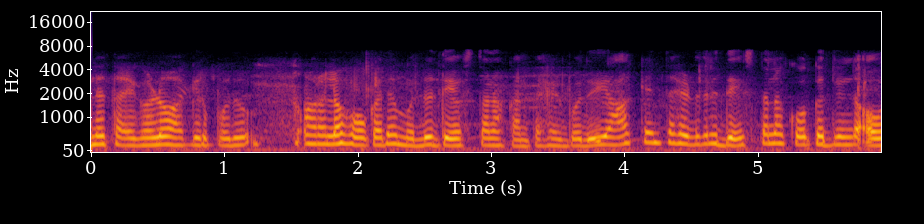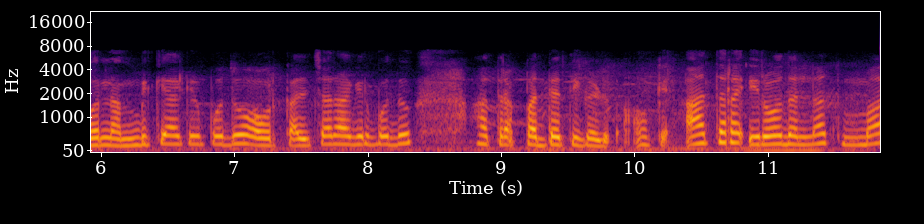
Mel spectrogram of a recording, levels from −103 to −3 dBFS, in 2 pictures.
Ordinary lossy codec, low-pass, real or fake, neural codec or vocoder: none; 7.2 kHz; real; none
